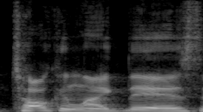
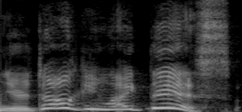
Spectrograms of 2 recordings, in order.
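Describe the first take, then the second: First: Said in the usual way. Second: Sudden jump into a high squeaky register; changed voice. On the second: Shown as a demonstration. Host showing viewers what inconsistent recording sounds like, sudden high voice. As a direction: pitch it way up all of a sudden. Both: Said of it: "at a consistent volume".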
